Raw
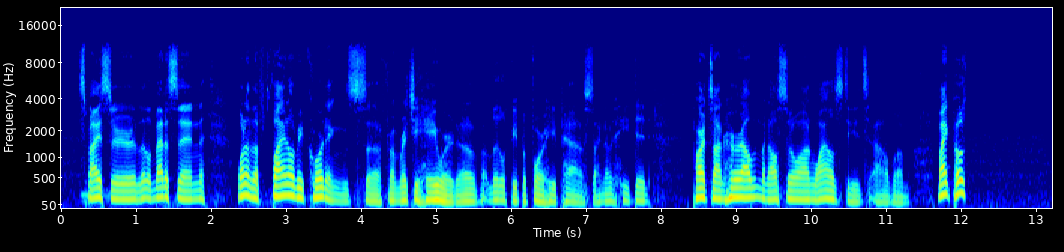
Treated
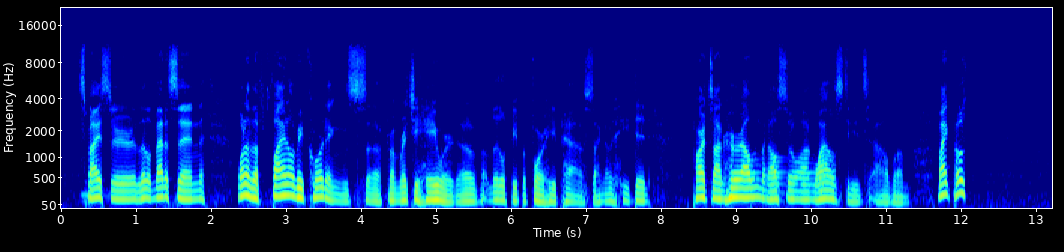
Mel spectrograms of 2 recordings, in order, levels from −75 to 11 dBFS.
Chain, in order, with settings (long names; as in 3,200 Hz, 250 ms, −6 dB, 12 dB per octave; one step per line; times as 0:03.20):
0:09.16–0:10.32: hum removal 46.54 Hz, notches 22
amplitude modulation by smooth noise, depth 65%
